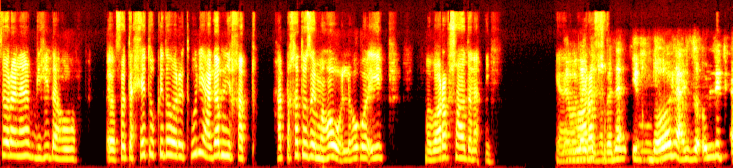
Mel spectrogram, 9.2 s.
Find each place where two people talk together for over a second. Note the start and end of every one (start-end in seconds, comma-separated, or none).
7.0-8.3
